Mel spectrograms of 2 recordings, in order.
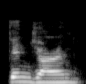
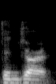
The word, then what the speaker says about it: Din Djarin: the desert, and then she eventually runs into Din Djarin, as everyone knows, is the Mandalorian, who's also part of the Book of Boba Fett series.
